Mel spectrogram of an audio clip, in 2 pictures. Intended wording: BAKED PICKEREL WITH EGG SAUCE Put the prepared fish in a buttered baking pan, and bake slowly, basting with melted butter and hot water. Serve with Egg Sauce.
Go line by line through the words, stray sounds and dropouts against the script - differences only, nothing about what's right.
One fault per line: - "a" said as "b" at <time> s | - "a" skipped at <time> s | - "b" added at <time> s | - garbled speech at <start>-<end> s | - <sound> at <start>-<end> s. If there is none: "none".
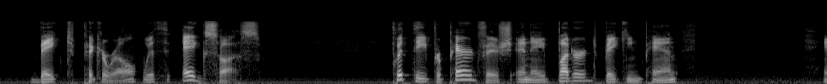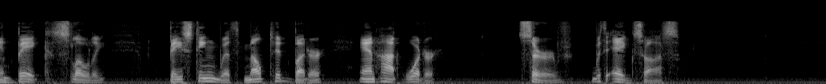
none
